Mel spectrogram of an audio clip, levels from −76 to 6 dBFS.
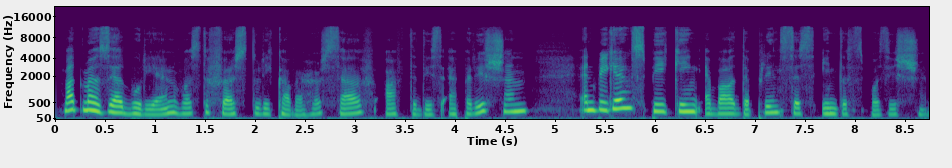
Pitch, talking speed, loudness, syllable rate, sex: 180 Hz, 125 wpm, -19 LUFS, 4.9 syllables/s, female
